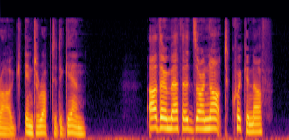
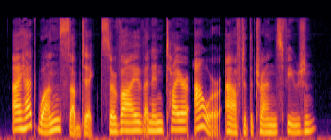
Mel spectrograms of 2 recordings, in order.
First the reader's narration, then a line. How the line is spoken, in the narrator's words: Semirag said in a calm, conversational tone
